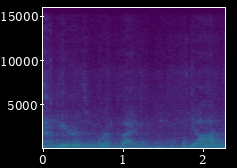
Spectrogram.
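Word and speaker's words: Danh: So this here is a work by Jan Bo, D-A-N-H, Bo. The D is pronounced like Y in Vietnamese.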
